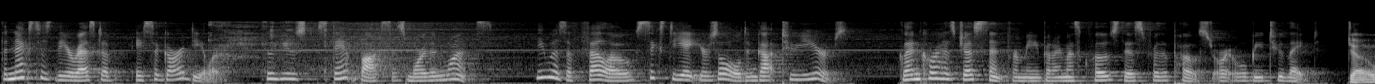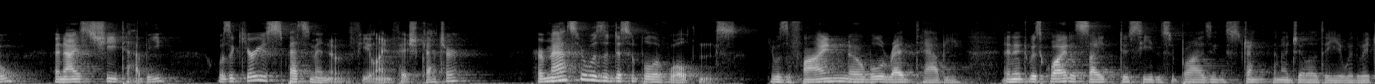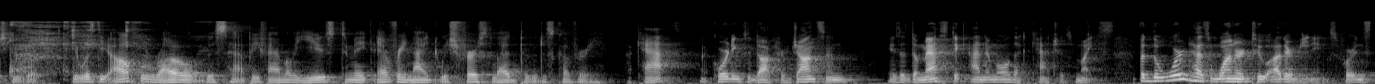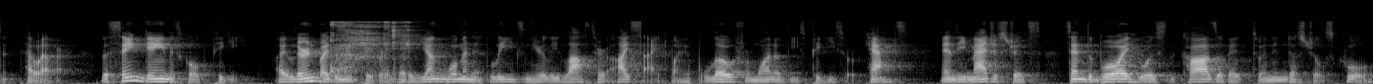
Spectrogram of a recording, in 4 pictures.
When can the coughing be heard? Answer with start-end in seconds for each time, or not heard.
2.0-3.5, 27.6-29.6, 44.5-45.4.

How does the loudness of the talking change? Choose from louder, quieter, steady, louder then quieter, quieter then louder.
steady.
